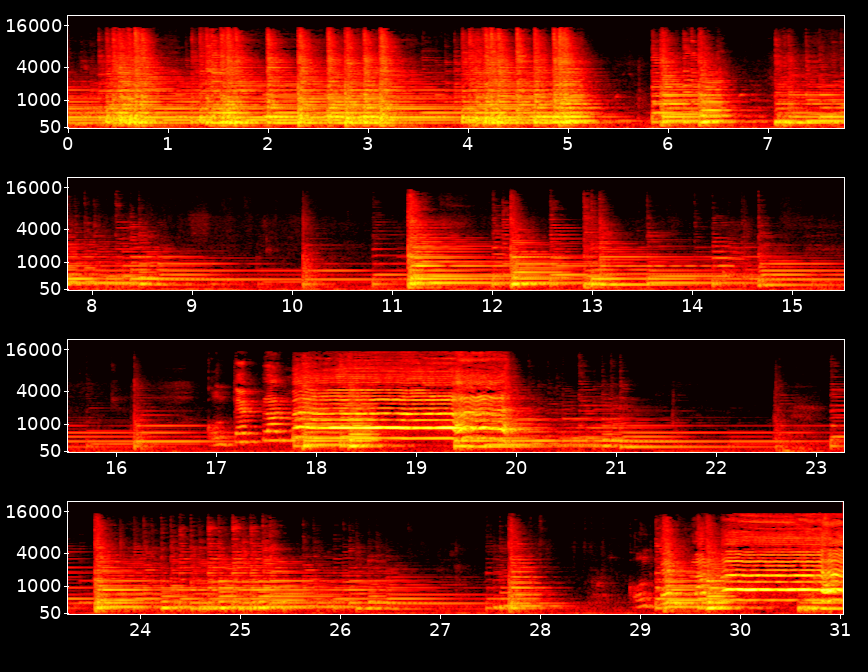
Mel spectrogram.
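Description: Flamenco guitar accompanying a seguiriya: fast strummed chords at the start, then picked single-note passages. A woman's voice sings one long, wavering phrase about eighteen seconds in and comes back at the very end.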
